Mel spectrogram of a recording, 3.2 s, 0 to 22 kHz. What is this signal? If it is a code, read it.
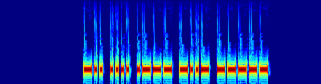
Morse code, heard as a keyed tone, about 47 wpm, 700 Hz. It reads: DHJX0
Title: Code Groups - 5 Letter:Numbers - 45wpm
